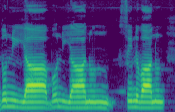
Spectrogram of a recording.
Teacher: تو یہ چاہے حروف یرملون میں سے ہیں لیکن یہاں ادغام نہیں ہوگا، اظہار ہوگا وہاں بھی، لیکن اس کو اظہار مطلق کہتے ہیں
